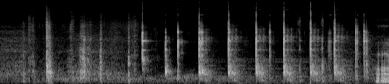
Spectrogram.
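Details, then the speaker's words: John Deere mini excavator bottom track rollers, which were squeaking, hammer-tap tested with sharp uneven taps. One roller rings a little differently from the rest. Owner suspects they are seized and plans to replace about four. "sounds a little different I wonder if they're all seized let me go check the other side oh there's a different one see how that sound different and that sound different and that one"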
